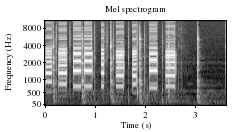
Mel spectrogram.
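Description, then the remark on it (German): A rapid series of short electronic keypad tones as a mobile phone number is dialed to call Flori's mobile, about ten beeps in quick succession, followed by a couple of faint clicks. “Ich probier's nochmal auf Floris Handy.”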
